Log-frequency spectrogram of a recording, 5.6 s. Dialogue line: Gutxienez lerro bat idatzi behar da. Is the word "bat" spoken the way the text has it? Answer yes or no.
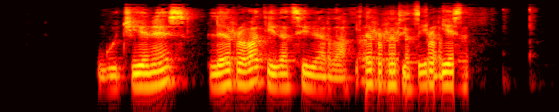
yes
